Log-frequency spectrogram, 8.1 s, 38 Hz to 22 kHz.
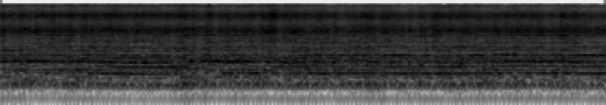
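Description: Tractor engine running steadily under load, driving a tractor-mounted Fimaks MC10X forage harvester that is chopping corn stalks for silage; a loud, steady mechanical drone with a constant hum.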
